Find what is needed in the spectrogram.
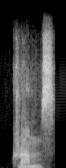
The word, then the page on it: crumbs: Indian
